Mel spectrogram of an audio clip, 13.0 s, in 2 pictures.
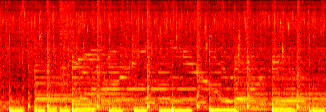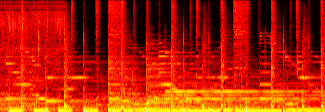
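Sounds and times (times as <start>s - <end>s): chicken deep-frying in oil: 0.0s - 9.0s
background music with drum beat: 0.0s - 13.0s.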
